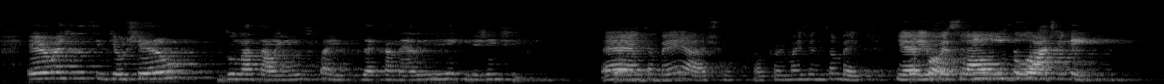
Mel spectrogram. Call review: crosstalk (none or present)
present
